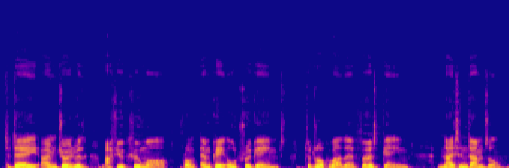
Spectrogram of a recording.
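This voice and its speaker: A man's voice: medium pitch, expressive, moderate pace. A man hosting a game developer podcast, reading his show intro and asking short questions with upbeat reactions. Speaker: podcast host. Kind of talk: scripted intro and casual interviewing.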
